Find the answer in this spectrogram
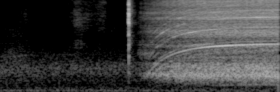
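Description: Rechargeable handheld electric air pump switched on: a click about a second in, then its small motor spins up with a rising whine and runs steadily, blowing air.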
